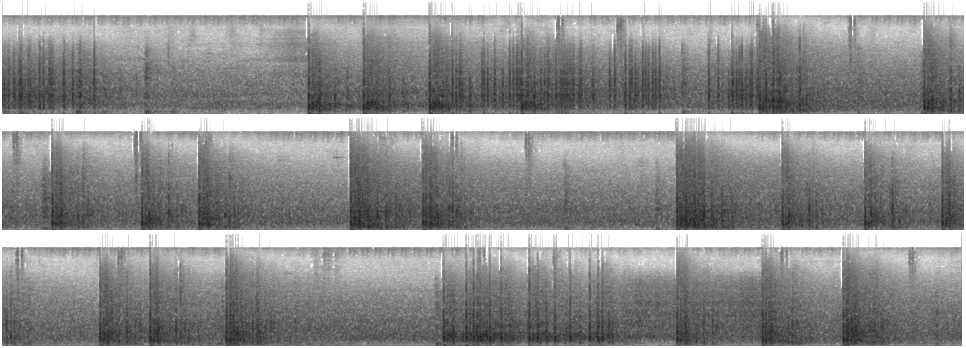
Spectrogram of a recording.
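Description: Aerial firework shells bursting in quick, irregular succession, each sharp bang trailing off. There is a short lull about a second in, then the bangs come thick and fast, densest near the end.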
